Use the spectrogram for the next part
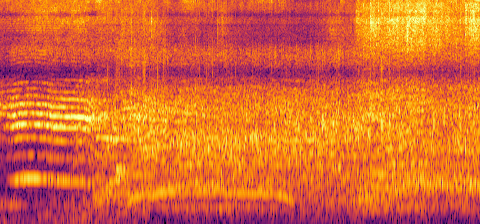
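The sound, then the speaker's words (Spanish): A single loud voice in the gallery shouts "¡Viva Chile!", then the Salón de Honor fills with sustained, dense applause from a big crowd during Chile's presidential change-of-command ceremony, continuing steadily to the end. “Ahora sí, ¡viva Chile!, grita una persona en la grada, que es respondido por todo el Salón de Honor con un aplauso.”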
